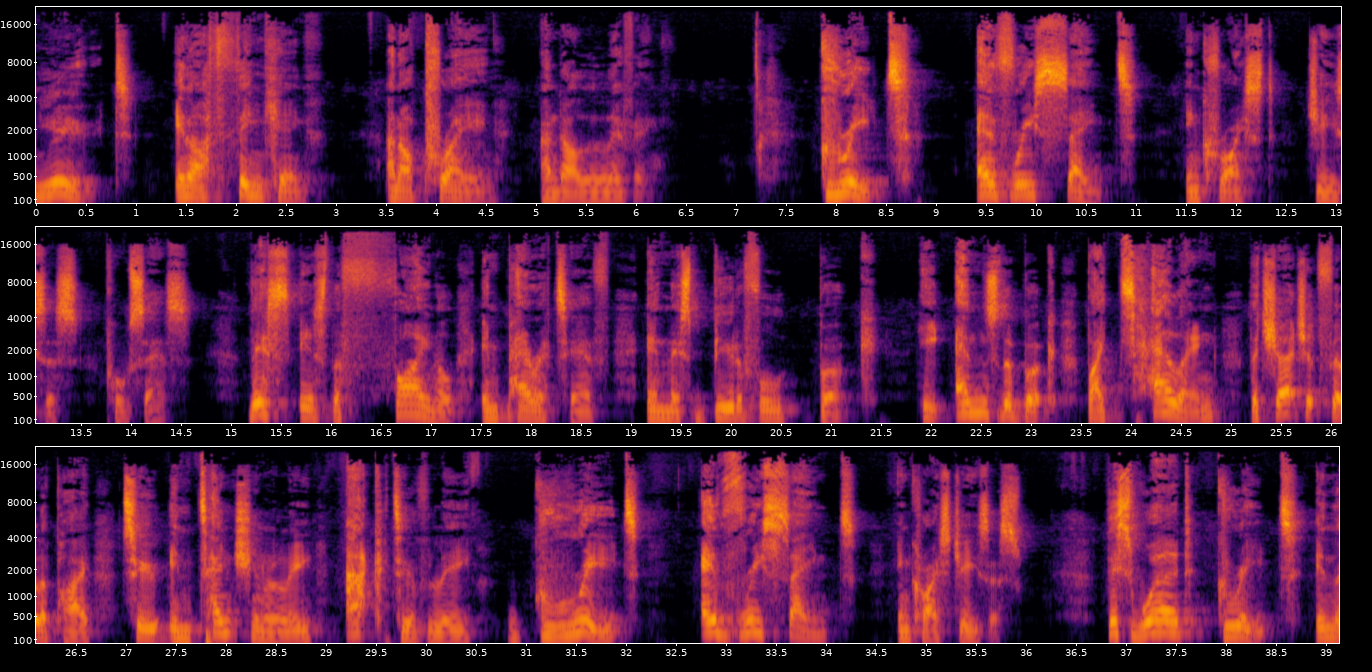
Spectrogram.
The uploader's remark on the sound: This sermon was preached at Welcome Baptist Church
